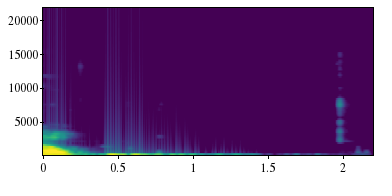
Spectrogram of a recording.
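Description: The drawn-out end of a spoken word, then a single sharp click about half a second in, from the computer being worked.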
